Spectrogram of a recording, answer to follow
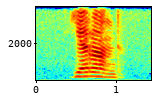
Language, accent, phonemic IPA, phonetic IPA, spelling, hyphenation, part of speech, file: Armenian, Eastern Armenian, /jeˈrɑnd/, [jerɑ́nd], եռանդ, ե‧ռանդ, noun, Hy-եռանդ.ogg
- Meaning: zeal, ardor, vigor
